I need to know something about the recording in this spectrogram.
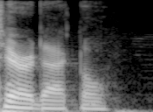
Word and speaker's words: pterodactyl: No, they had pterodactyl, you know, with the silent P.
